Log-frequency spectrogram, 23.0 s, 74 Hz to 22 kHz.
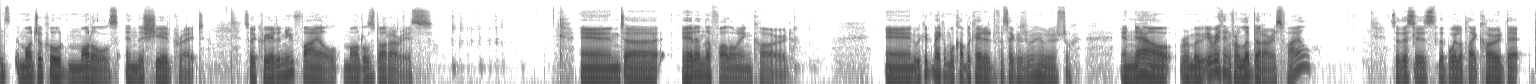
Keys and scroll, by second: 5.8-7.5 typing, 10.9 ctrl+v, 12.0 ctrl+s, 21.2 ctrl+a, 21.6 ctrl+v.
